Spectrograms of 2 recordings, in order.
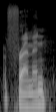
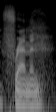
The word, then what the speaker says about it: Fremen: Freeman with one E. Fremen. – Got it. – That's not how you spell it, but that's how you remember it.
